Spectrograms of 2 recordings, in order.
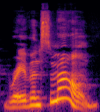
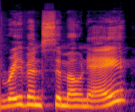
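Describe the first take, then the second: First: The final e of Simone is silent. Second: The final e of Simone is sounded. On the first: This is how the name's owner says it. The speaker calls it right. "She pronounces it Raven Simone" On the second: This is how the spelling suggests it is said. The speaker calls it wrong. "you would think her name is [name]"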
